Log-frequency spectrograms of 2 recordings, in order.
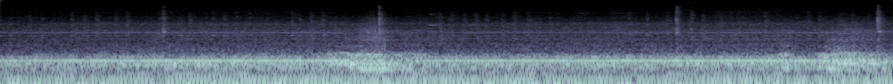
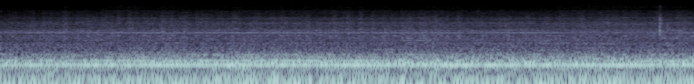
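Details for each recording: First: Combine harvesting oats with a worn header run close to the ground; steady low engine and machine drone with two brief surging clatters as a balled-up wad of thin crop feeds through without plugging. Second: Combine harvesting oats on the first day at about four mph: a steady, even mid-pitched drone with no knocks or surges. Normal harvesting operation.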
